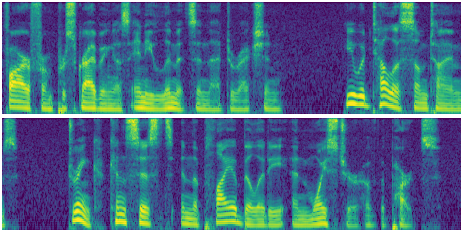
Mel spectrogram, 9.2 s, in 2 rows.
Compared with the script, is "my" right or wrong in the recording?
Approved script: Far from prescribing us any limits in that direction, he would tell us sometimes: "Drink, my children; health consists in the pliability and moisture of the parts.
wrong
